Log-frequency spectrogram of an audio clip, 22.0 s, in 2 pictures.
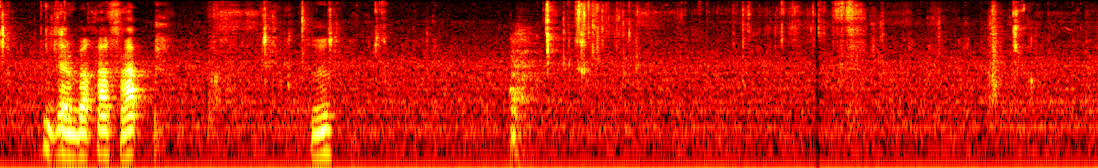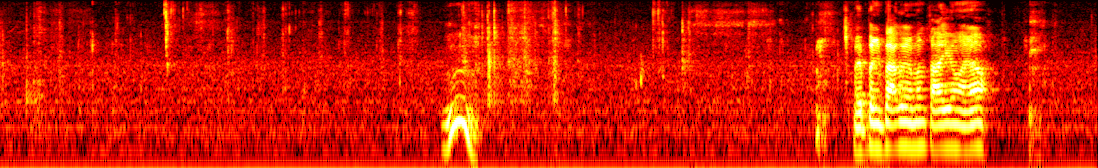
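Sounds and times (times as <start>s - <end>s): steady low hum: 0.0s - 21.9s
chewing crispy food: 2.1s - 4.5s, 5.4s - 19.6s.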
